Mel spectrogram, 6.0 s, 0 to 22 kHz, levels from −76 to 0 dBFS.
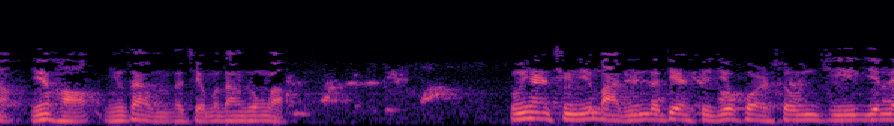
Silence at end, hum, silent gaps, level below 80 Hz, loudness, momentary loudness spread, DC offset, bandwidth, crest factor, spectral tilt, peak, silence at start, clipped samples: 0 s; none; none; -62 dBFS; -29 LUFS; 11 LU; under 0.1%; 5.6 kHz; 18 dB; -5 dB/octave; -12 dBFS; 0 s; under 0.1%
